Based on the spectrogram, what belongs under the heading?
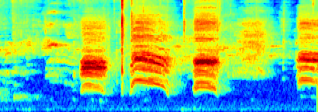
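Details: Crows fighting with wild birds for food; loud, harsh, nasal caws, four in about three seconds, each briefly arched and rasping.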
